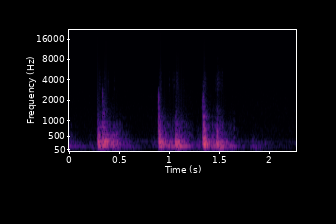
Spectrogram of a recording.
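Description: Three thunks as a wooden attic scuttle-hole cover is pushed up and knocked loose from its frame, the second and third close together.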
